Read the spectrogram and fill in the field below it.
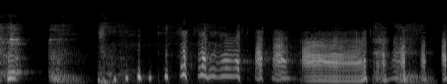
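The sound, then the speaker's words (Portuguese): A couple of harsh coughs burst out, followed by a rapid string of raspy, throaty hacks and a drawn-out voiced wheeze, loud and with no talking. “Uma tosse remitente.”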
